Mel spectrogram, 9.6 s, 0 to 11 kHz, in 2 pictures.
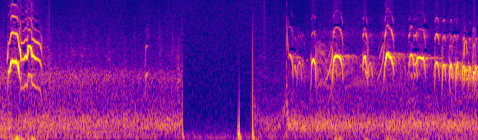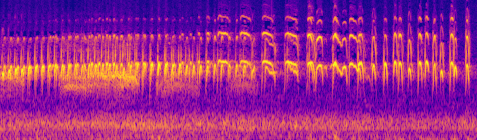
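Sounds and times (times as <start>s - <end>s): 
Chatham Island oystercatcher piping whistles and trilling on the Chatham Islands: 0.1s - 0.5s, 2.9s - 9.5s.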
